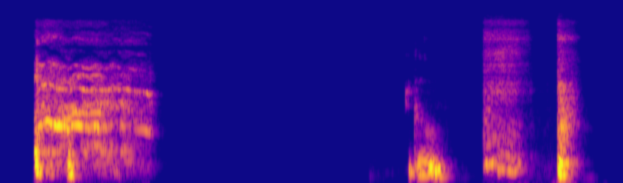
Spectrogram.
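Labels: First someone coughs. Then a voice says "go". Finally, breathing is audible.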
